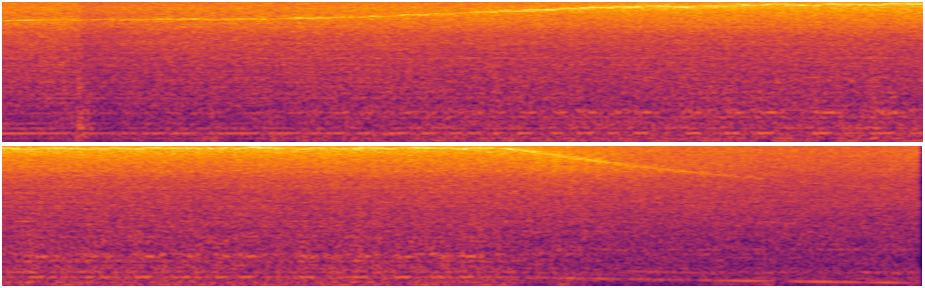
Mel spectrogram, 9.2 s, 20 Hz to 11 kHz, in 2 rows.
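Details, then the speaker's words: Mazda FD RX-7 single-turbo rotary on Haltech dyno, hot, after cam trigger signal noise fixed: smooth buzz climbing, holding and winding down, even note with no stumbles; running clean. "we got rid of it on the cam now. I think we're good. That was great."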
